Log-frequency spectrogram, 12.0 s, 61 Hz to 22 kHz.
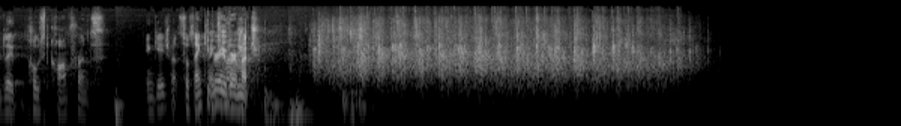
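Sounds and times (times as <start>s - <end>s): audience applauding: 4.0s - 9.7s.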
